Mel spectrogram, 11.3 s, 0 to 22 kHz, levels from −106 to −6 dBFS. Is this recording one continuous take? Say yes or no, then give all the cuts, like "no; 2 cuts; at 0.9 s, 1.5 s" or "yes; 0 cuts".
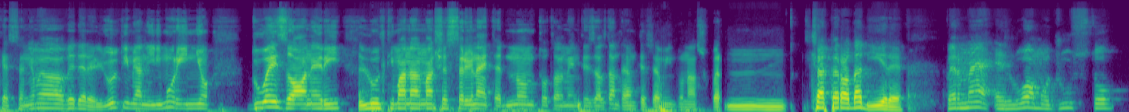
no; 3 cuts; at 3.6 s, 7.2 s, 9.4 s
